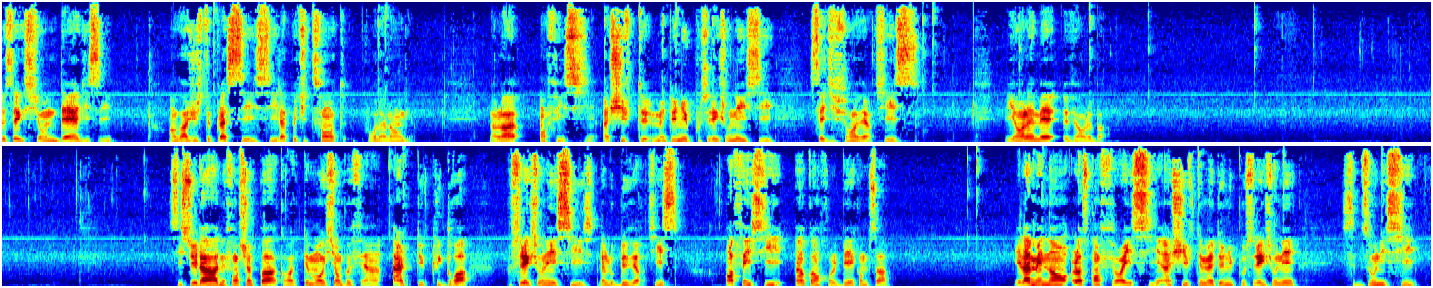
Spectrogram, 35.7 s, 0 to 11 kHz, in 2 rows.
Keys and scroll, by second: 1.3 z, 11.2 ctrl+shift+z, 13.9 ctrl+z, 16.6 KP_1, 17.2 Tab, 18.4 ctrl+z, 19.3 ctrl+z, 20.5 ctrl+z, 26.9 ctrl+b.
